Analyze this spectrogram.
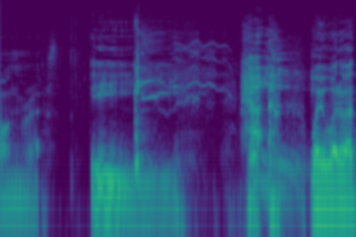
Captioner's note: laughing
